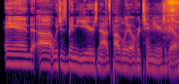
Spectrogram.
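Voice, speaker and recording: A man in his thirties co-hosting a podcast, telling a funny story in a relaxed, casual way, laughing as he goes. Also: on the low side, moderate pace, no room sound, clean studio sound. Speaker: podcast co-host.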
